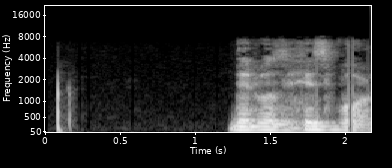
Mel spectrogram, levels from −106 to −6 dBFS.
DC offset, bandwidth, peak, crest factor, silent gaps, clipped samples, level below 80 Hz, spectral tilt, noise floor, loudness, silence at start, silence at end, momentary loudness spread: under 0.1%; 7.4 kHz; -4 dBFS; 18 dB; none; under 0.1%; -48 dBFS; -8 dB/octave; -82 dBFS; -17 LUFS; 0.1 s; 0 s; 13 LU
